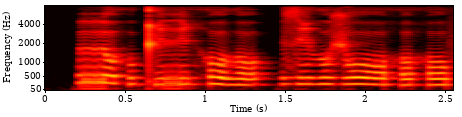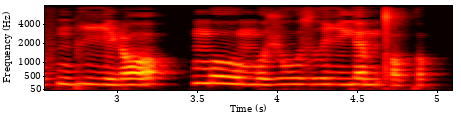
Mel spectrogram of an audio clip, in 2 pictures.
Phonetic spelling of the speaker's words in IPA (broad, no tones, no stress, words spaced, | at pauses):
rʊhukʼiri hoðo | ziðuʒoː hohoːfmbiː ɳɔ | moːmoʒuːz ðiːjɛmtʼɔk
